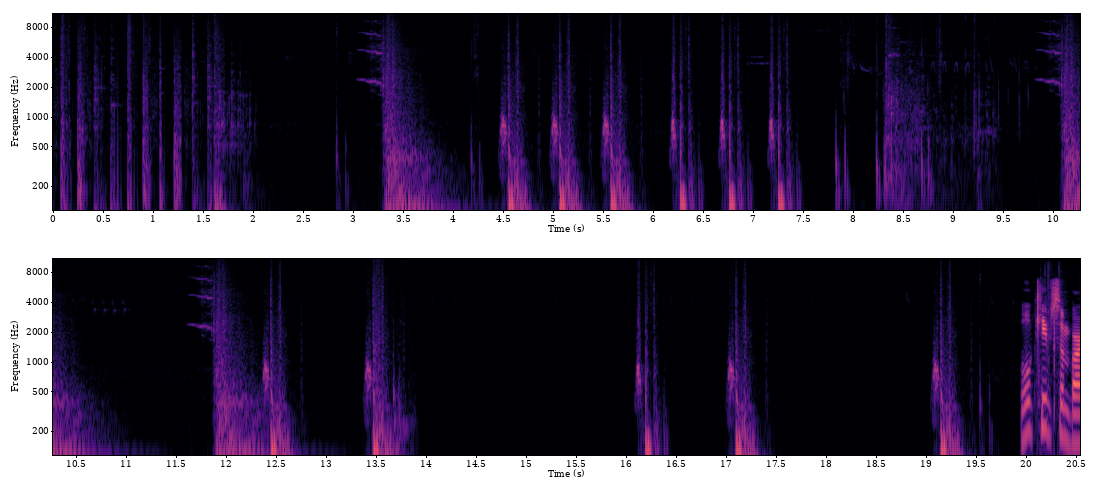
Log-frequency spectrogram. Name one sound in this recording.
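Wooden barricades clunk into place one after another.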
